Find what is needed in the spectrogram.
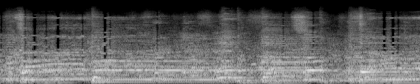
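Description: Live bluegrass band playing: upright bass, banjo and acoustic guitar, with a male voice singing a line at the start.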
